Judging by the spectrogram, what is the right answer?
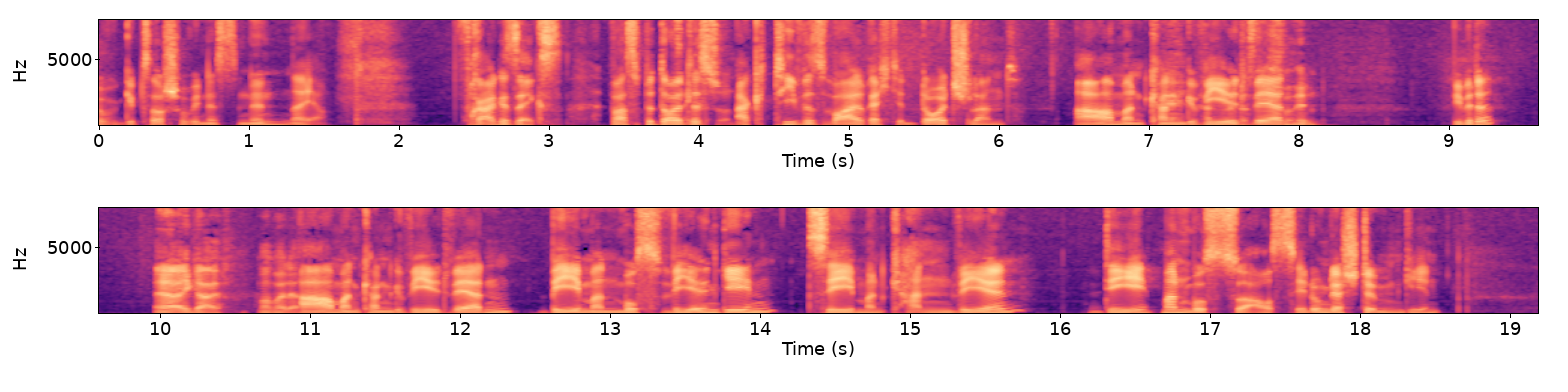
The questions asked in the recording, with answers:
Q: Was bedeutet aktives Wahlrecht in Deutschland?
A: Und aktives ist, man kann wählen.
